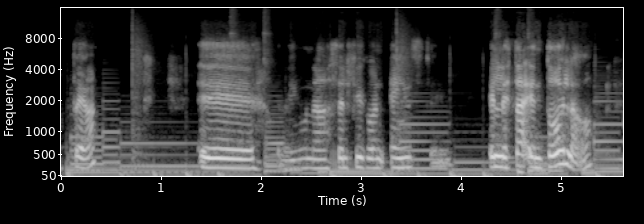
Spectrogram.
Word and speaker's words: Einstein: Visité el Museo de Einstein, Ah, bueno, ahora sé que se pronuncia Einstein.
